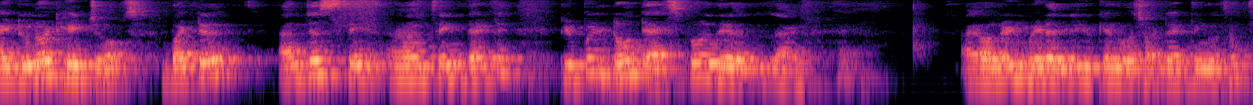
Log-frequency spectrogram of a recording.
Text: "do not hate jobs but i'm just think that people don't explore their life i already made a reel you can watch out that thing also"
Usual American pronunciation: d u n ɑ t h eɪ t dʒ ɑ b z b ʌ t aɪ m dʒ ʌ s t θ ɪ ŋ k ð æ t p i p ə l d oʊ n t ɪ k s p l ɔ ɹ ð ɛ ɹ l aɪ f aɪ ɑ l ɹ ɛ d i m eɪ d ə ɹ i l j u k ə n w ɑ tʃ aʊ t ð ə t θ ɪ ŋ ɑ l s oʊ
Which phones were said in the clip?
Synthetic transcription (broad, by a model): d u n ɑ t h eɪ t dʒ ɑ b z b ʌ t aɪ m dʒ ʌ s t s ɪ ŋ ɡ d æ t p i p ə l d oʊ n t ɪ k s p l ɔ ɹ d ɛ ɹ l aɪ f aɪ ɑ l ɹ ɛ d i m eɪ d ə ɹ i j u k ə n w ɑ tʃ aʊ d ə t t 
